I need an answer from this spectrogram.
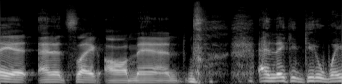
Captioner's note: laughs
